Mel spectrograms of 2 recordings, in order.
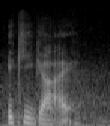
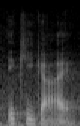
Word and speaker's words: ikigai: your reason for being it's called Hickey guy i ki GA I Hickey guy it is that thing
